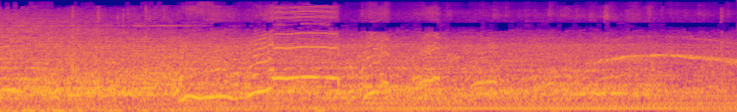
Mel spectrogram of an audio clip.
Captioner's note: crowd roars; wailing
